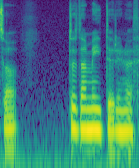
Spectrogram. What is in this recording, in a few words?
"meidr", Welsh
